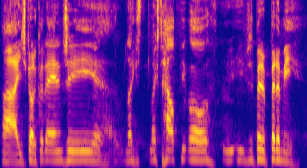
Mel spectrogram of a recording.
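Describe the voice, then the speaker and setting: A man's voice: on the high side, a little fast. A man from South Wales with a South Welsh accent, giving casual testimonial answers in informal, clipped short phrases. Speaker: academy student giving a testimonial.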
